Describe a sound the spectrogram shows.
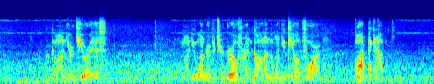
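A middle-aged man speaks calmly over a phone.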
